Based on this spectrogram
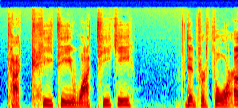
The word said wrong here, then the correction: Taika Waititi: Oh, Taika Waititi.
